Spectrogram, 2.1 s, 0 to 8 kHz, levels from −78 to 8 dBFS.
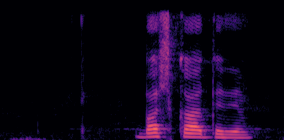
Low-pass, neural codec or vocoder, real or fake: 7.2 kHz; codec, 44.1 kHz, 7.8 kbps, Pupu-Codec; fake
